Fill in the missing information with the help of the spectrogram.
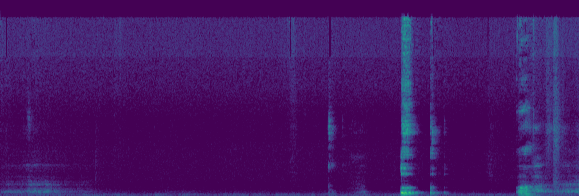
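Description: Quiet room, then two loud short belches close together and a longer third one; ordinary burping after a fizzy drink.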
